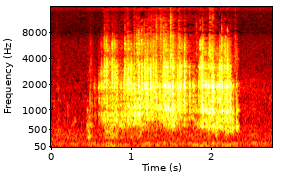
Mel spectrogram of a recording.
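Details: Arrma Senton 3S RC car (first RC vehicle): spinning two wheels together produces a quick run of sharp ratcheting drivetrain clicks then a single snap, while single wheels spin silently; owner checking whether this clicking is normal.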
